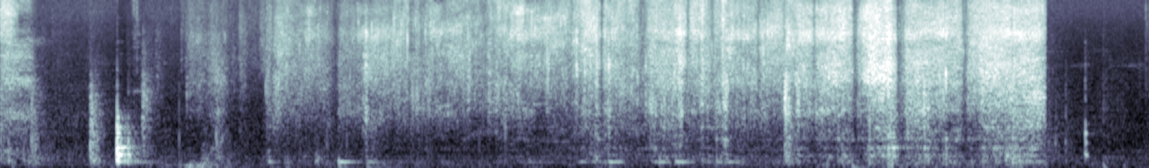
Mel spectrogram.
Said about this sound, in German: Ich zeige es dir einmal ganz kurz. Ja. Und dann ähm, darfst du den Tisch massieren.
